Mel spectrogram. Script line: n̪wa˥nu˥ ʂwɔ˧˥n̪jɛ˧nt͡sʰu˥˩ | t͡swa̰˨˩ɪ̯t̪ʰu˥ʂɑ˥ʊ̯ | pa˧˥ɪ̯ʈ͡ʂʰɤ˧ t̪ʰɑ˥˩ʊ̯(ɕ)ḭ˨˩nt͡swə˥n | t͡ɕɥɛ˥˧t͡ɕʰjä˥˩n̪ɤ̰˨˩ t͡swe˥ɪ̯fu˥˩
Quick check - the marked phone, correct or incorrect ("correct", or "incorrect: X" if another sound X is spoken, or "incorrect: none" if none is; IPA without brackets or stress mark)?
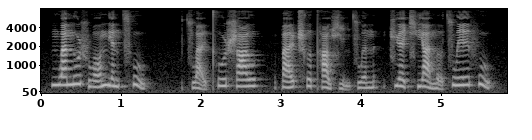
correct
